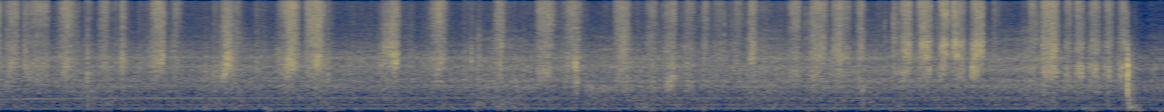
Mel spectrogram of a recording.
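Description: Cloth rag rubbing over a machined steam locomotive cylinder casting in quick, irregular wiping strokes, degreasing its edges with thinners before painting. A single sharp knock near the end.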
